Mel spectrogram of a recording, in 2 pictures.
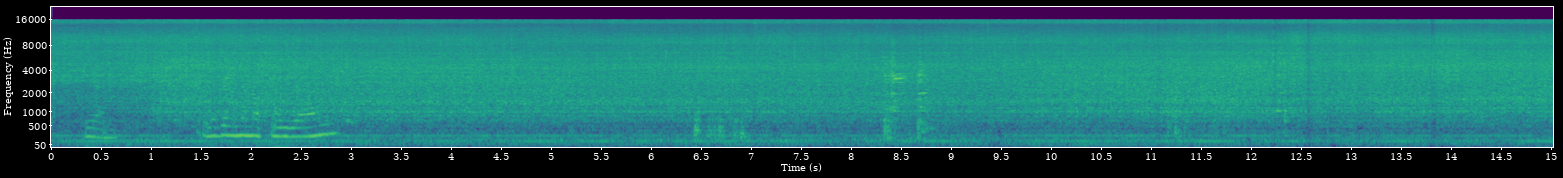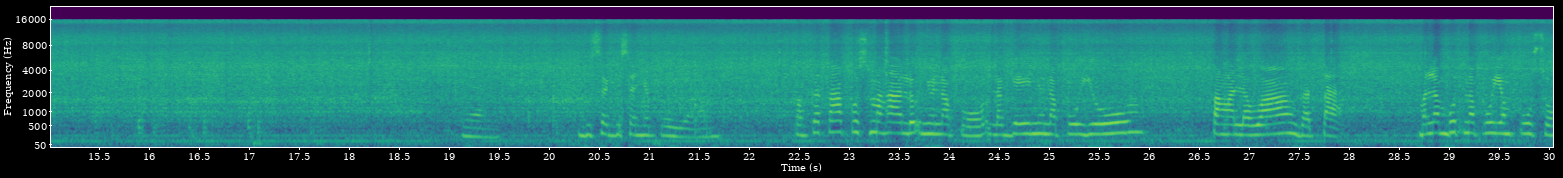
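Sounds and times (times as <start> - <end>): food sizzling in hot oil: 0.0 - 30.0
spatula knocking and scraping pan: 6.4 - 7.0, 15.8 - 17.7.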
